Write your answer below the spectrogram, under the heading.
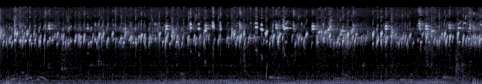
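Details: Many European goldfinches twittering in a stimulation recording meant to provoke male song: thin, rapid, liquid chirps and trills crowd together continuously, with a faint low hum and little other background noise.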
